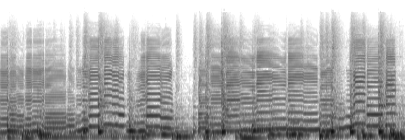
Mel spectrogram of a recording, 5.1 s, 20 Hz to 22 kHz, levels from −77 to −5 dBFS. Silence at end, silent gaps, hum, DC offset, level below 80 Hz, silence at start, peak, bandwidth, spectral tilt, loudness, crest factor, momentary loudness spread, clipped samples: 0 s; none; none; under 0.1%; -30 dBFS; 0 s; -4 dBFS; 16 kHz; -5.5 dB/octave; -20 LUFS; 16 dB; 4 LU; under 0.1%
